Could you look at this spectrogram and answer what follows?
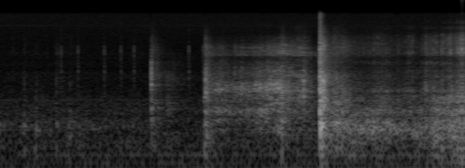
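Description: Skateboard wheels rolling on pavement, with a loud smack about four seconds in as the board lands a jump down a long stair set, then rolling on. A few faint ticks and a knock come before the roll starts.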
